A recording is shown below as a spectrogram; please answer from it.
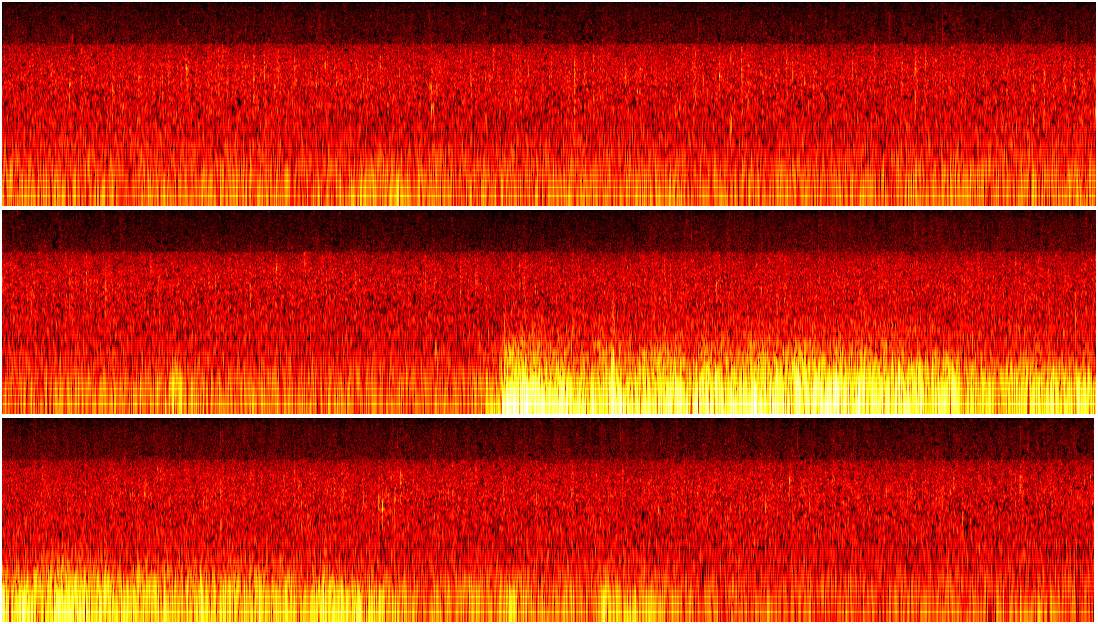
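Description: Steady rainfall hiss. About halfway through, a long, deep rumble of thunder starts suddenly. It is the loudest sound, and it slowly dies away over about ten seconds.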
